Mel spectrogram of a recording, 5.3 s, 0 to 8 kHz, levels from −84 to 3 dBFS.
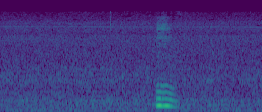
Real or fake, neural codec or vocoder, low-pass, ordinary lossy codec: real; none; 7.2 kHz; MP3, 24 kbps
